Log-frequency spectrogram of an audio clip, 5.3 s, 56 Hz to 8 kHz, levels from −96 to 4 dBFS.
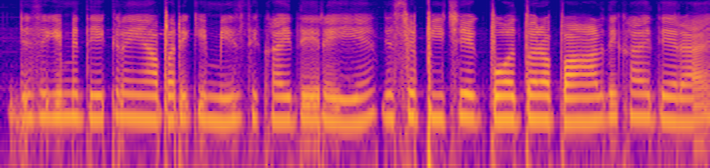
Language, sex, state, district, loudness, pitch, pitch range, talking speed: Hindi, female, Uttarakhand, Uttarkashi, -19 LUFS, 240 Hz, 230-250 Hz, 270 wpm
